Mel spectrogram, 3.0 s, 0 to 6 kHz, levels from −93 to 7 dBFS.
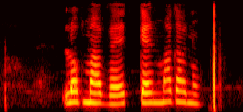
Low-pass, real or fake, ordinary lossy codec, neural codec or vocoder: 5.4 kHz; real; AAC, 48 kbps; none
